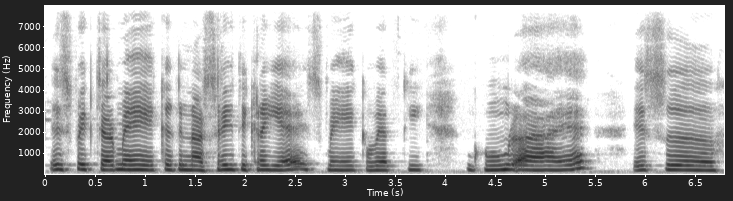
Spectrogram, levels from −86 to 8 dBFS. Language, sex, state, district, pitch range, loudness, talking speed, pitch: Hindi, female, Rajasthan, Jaipur, 205-225 Hz, -15 LUFS, 140 wpm, 215 Hz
